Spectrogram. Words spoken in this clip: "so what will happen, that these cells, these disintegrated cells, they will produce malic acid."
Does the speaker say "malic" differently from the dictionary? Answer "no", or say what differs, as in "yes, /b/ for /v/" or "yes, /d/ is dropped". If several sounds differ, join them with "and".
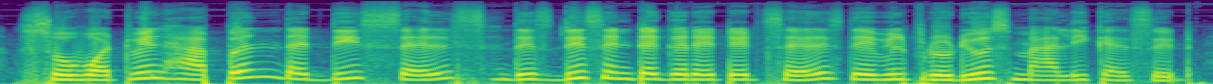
no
